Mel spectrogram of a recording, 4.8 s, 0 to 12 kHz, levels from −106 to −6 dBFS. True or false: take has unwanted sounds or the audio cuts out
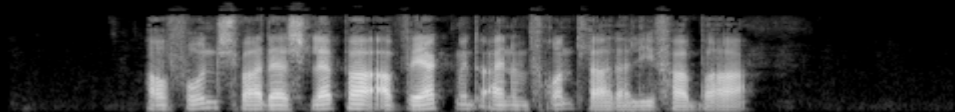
false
